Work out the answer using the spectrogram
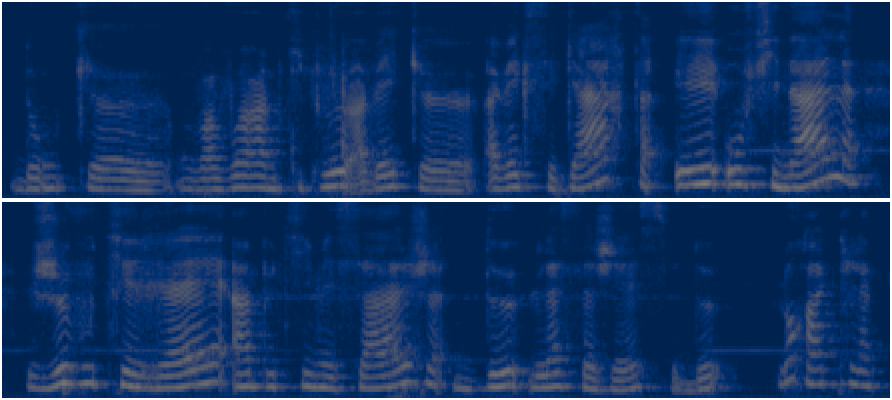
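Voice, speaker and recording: A woman's voice: fairly low pitch, takes it slowly. A woman from France reading tarot cards for her viewers, in a casual, hesitant way, full of fillers and restarts. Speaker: tarot card reader.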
